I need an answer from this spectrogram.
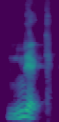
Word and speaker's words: NIC: At Marine Corps recruit Depo Paris Island, we referred to new drill instructors as Nick, pronounced NIC K, but spelled NIC.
